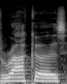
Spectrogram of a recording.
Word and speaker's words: Roko: Is it Rocco or Rocco? – I don't know, I've been saying Rocco. – But it's spelled R-O-K-O, correct? – Yeah.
